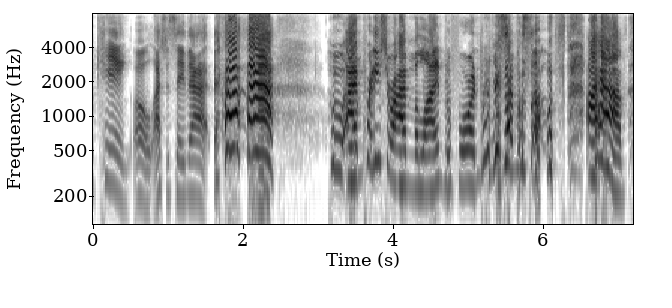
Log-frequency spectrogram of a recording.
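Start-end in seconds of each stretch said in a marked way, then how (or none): 1.6-2.8 high, loud burst of laughter; loud high cackle. Real, not acted. Bursts out laughing at own remark. 3.1-7.1 louder, talking through laughter; laughing confession. Real, not acted. Laughing while admitting maligning.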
